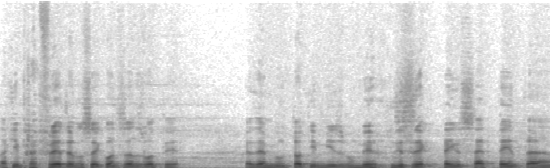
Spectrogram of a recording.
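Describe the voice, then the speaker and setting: With a fairly low pitch and a dark, mellow tone, a man speaks at a fairly quick pace with lively intonation and vocal fry. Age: 70s. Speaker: poet. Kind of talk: interview.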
